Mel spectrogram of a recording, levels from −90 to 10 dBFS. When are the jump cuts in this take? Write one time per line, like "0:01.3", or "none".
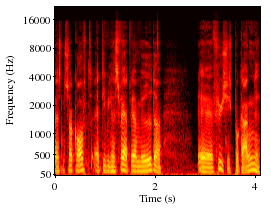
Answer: none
